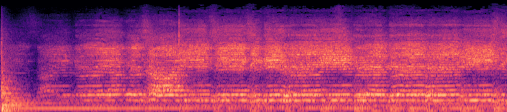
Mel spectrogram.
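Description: Group of Shingon Buddhist monks chanting in unison, holding long low notes. The voices thicken into several layered pitches about two seconds in.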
